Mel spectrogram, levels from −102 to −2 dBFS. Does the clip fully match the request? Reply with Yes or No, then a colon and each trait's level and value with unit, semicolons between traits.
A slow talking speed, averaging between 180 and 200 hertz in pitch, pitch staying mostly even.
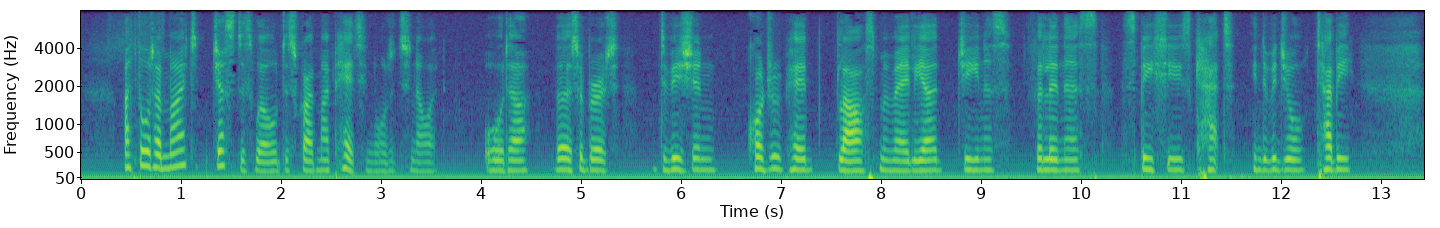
Yes: slow, 120 wpm; medium, 185 Hz; narrow, 1.8 semitones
